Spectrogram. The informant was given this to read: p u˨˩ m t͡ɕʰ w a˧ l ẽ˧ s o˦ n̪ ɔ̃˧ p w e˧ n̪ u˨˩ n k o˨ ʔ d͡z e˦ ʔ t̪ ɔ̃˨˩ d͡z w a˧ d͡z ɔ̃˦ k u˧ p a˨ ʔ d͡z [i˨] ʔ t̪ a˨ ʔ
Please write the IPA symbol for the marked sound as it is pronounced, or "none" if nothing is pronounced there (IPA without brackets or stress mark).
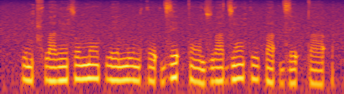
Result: e˨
